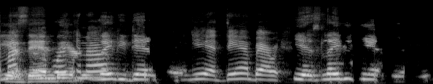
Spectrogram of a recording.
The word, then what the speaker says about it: Danbury: And this is when Lady Denenberg, what's her name?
